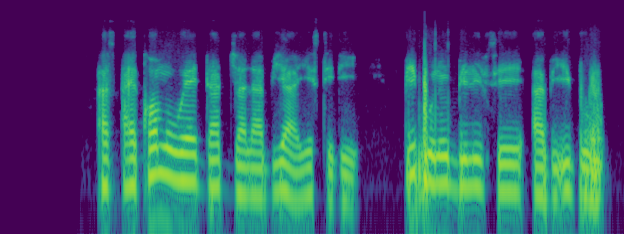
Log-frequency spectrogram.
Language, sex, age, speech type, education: Nigerian Pidgin, male, 15-29, read, secondary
